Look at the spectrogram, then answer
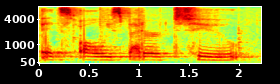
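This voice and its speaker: A woman from Canada speaks as an interview guest in a low, gravelly, mellow voice. She talks very slowly, in short, halting phrases. The room is echoey, with faint noise underneath. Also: monotone.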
